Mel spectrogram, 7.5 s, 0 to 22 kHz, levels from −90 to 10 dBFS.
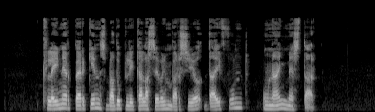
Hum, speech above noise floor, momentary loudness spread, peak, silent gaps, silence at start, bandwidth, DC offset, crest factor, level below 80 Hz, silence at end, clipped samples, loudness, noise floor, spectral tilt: none; 51 dB; 10 LU; -4 dBFS; none; 0.85 s; 11.5 kHz; under 0.1%; 18 dB; -66 dBFS; 1.2 s; under 0.1%; -22 LUFS; -73 dBFS; -4.5 dB/octave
